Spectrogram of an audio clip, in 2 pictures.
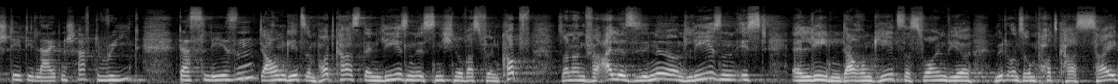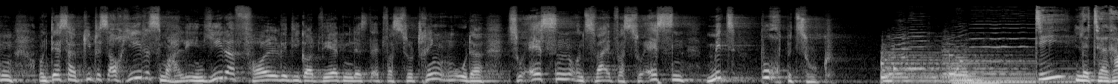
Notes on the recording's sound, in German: Live-Podcast mit Publikum. On Tour in der Fabrik in Hamburg.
